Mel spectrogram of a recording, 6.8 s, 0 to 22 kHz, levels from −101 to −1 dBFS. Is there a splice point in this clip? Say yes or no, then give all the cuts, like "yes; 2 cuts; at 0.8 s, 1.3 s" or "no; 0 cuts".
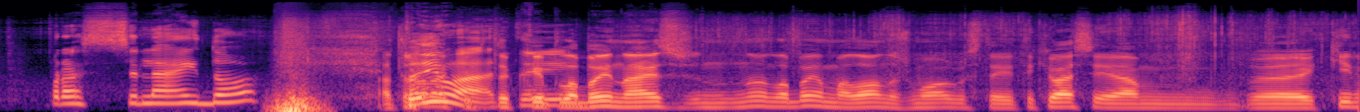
yes; 1 cut; at 1.3 s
